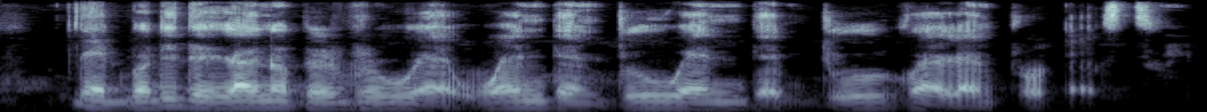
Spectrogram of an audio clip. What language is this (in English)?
Nigerian Pidgin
